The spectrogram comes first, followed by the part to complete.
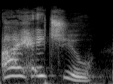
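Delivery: piercing, very high-pitched, shrill yell. The speaker retells what little Sally yelled in front of the nurse, retelling a toddler's yell. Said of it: "And she yells".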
